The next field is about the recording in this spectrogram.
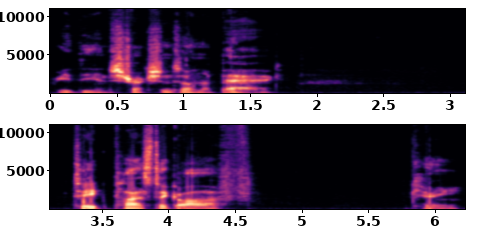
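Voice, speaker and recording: A man's voice: deep voice, creaky, bright, forceful tone, husky, no echo, exaggerated voice. A man playing a sweet, naive teddy bear turned human in an ASMR roleplay, chatting earnestly to the listener as he puzzles over human things. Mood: puzzled, muttering.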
